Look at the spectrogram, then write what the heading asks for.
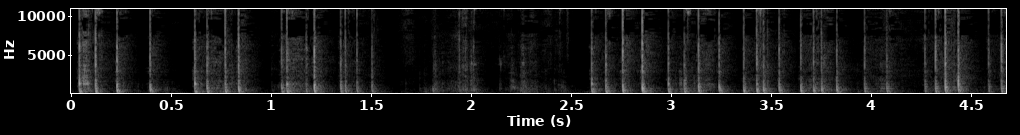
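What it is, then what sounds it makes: Card game gift box, tapped. Rapid fingertip tapping on a boxed Pokémon card starter deck gift box produces short, dry, hollow taps in quick runs. There is a brief softer, scratchier stretch in the middle before the tapping picks back up.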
